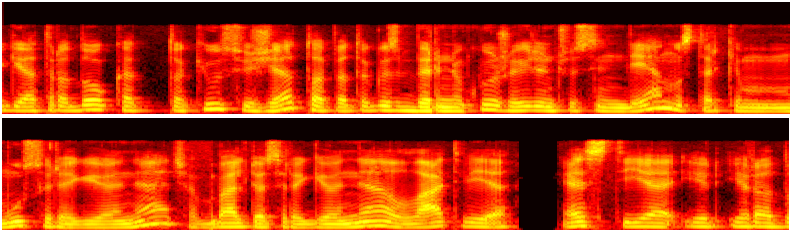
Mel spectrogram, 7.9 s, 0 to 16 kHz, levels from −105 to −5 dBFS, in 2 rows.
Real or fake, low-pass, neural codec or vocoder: real; 7.2 kHz; none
